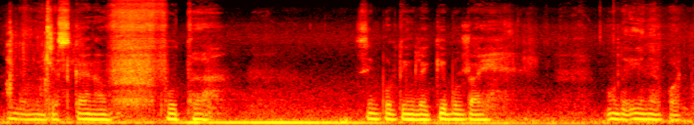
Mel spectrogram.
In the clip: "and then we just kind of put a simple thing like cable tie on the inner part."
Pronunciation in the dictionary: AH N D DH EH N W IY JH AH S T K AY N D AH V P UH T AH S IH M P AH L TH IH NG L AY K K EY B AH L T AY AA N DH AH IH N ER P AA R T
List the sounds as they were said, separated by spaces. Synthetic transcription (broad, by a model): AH N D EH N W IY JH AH S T K AY N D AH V F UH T AH S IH M P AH L T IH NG L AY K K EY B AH L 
